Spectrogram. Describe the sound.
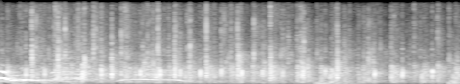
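A live audience at an Edinburgh Film Festival event applauds as a guest is welcomed onto the stage. Steady, dense clapping runs throughout, mixed with crowd noise and a few whistle-like cheers near the start.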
